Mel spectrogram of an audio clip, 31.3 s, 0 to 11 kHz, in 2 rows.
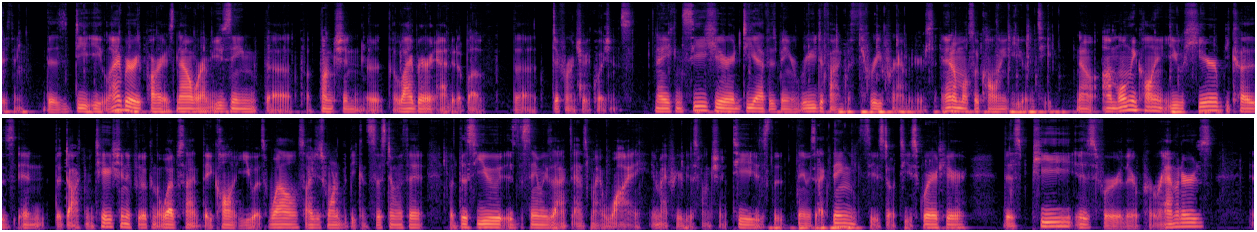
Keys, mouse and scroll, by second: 0.2-0.9 typing, 2.1-4.4 typing, 8.4-9.1 typing, 10.5-12.1 typing, 13.1-13.9 typing, 21.3 typing, 22.6 k, 24.2-25.3 typing, 26.7-28.3 typing.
